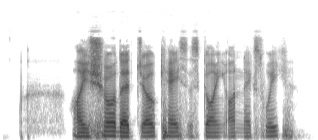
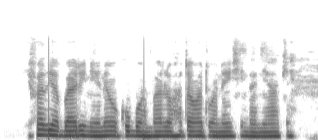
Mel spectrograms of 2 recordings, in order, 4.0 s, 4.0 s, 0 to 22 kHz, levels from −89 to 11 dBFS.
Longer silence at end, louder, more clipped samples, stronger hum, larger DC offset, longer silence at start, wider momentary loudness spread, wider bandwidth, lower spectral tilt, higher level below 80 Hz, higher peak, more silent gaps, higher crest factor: about the same, 0.35 s vs 0.3 s; first, -19 LUFS vs -23 LUFS; neither; neither; neither; first, 0.9 s vs 0.35 s; first, 13 LU vs 4 LU; first, 9.4 kHz vs 5.6 kHz; second, -4.5 dB/octave vs -10.5 dB/octave; about the same, -52 dBFS vs -50 dBFS; first, -2 dBFS vs -8 dBFS; neither; about the same, 20 dB vs 16 dB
